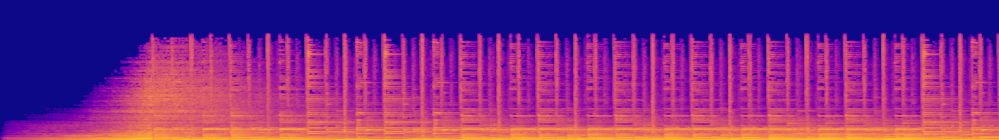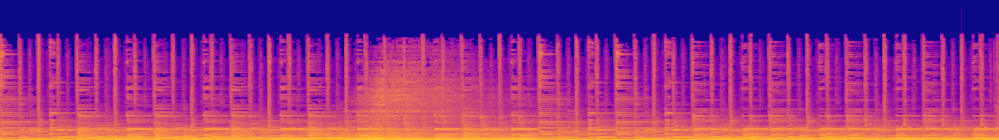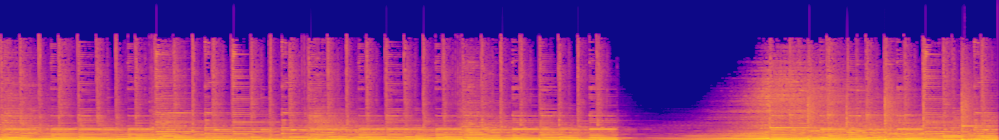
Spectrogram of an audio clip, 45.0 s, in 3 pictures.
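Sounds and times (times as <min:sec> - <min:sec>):
happy acoustic guitar music: 0:01.1 - 0:44.9.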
